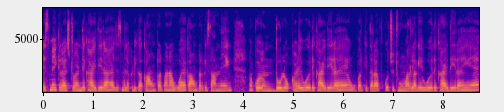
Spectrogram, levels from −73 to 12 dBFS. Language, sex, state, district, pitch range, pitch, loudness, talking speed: Hindi, female, Uttar Pradesh, Hamirpur, 215-230 Hz, 225 Hz, -16 LUFS, 260 wpm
